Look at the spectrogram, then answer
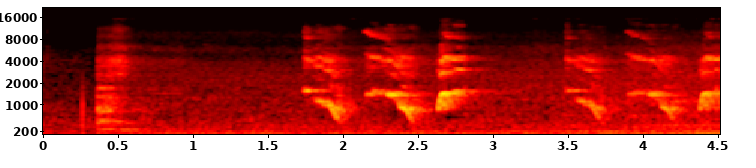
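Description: An Indian Spitz puppy gives a run of high, falling, whiny yelps, several in quick succession.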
